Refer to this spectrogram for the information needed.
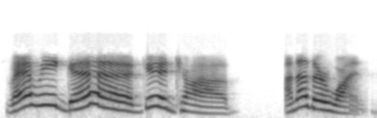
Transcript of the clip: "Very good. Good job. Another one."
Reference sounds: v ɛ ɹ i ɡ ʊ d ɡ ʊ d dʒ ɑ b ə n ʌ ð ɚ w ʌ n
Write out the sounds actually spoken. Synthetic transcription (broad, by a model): v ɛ ɹ i ɡ ʊ d ɡ ʊ d dʒ ɑ b ə n ʌ ð ɚ w ʌ n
